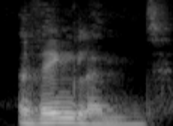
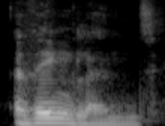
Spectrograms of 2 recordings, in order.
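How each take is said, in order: The two takes are said the same way.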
